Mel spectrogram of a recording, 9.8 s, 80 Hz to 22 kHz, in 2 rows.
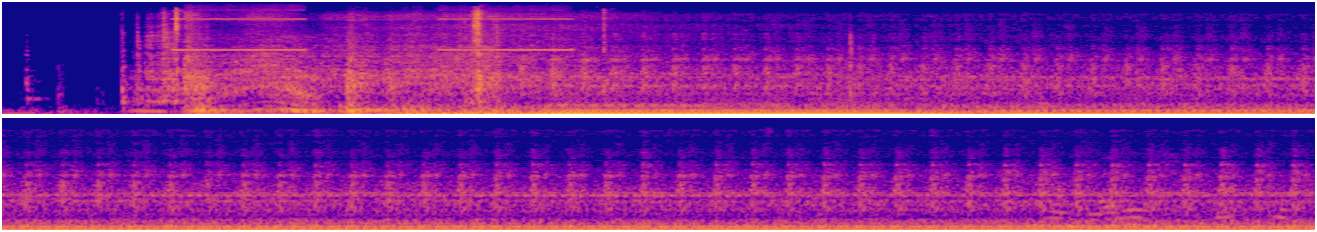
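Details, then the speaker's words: Lada Priora engine, warm past 90°C, rebuilt on worn crankshaft with standard bearings after spun 2101 bearings: idles with steady dull knock about four per second; oil pressure light goes out but knock remains, piston knock suspected. "давление погас на сразу но стук не прошел я слышали могу подождать ребята стук так и есть наша"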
